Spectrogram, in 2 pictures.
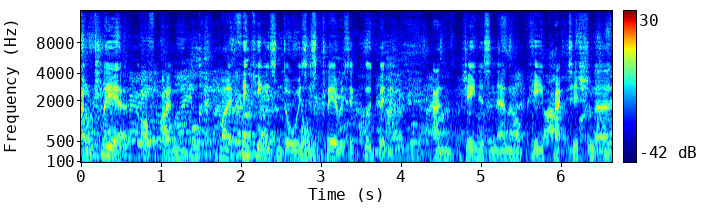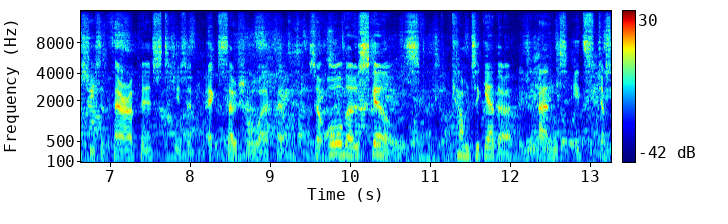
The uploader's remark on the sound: NEU LGBT+ Educators' Conference 2024. In this episode we capture the conference by speaking with organisers, guests, and stall holders.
